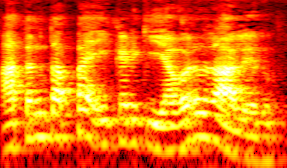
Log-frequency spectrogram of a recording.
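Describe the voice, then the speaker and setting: A man with a Telugu Indian accent teaching spoken English, saying each sentence quickly in Telugu and then repeating the English translation slowly and clearly. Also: on the high side, sing-song, fairly bright tone, echoey room. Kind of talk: language lesson, reading sentences.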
